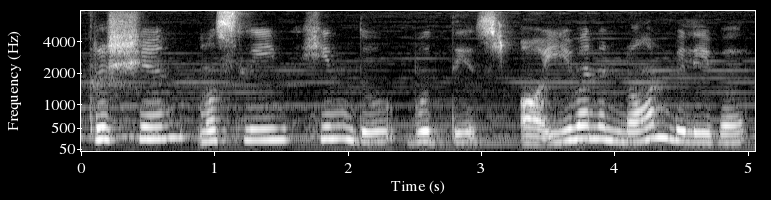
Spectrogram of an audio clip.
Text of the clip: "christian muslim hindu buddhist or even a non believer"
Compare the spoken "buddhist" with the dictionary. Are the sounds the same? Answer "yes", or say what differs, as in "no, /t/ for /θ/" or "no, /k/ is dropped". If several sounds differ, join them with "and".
yes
